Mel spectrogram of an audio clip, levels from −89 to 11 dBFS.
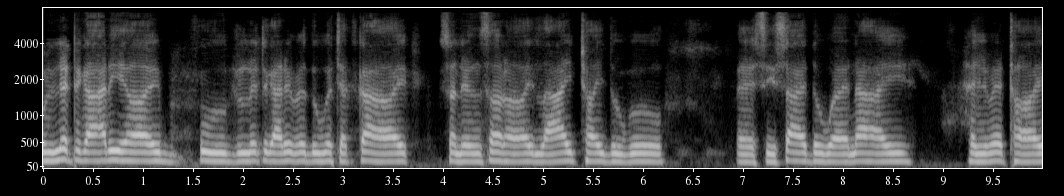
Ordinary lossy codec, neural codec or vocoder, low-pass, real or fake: none; codec, 16 kHz, 1.1 kbps, Voila-Tokenizer; none; fake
